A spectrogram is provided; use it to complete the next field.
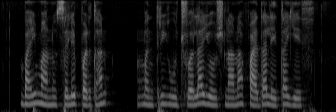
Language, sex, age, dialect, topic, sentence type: Marathi, female, 25-30, Northern Konkan, agriculture, statement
